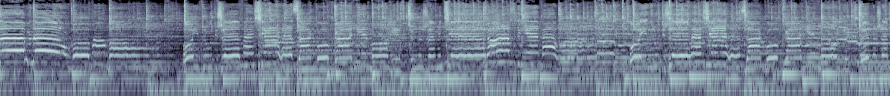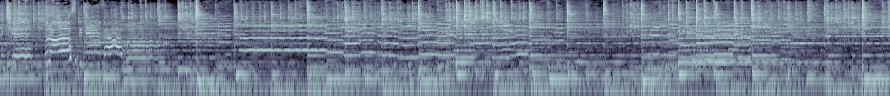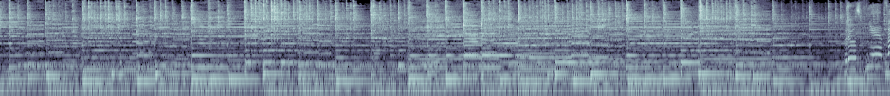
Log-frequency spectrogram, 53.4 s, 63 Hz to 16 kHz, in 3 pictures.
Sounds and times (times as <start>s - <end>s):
Music: 0.0s - 53.4s.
